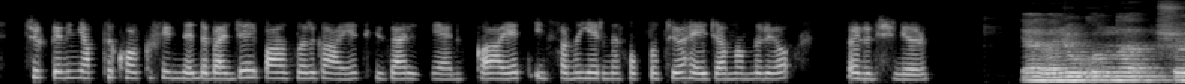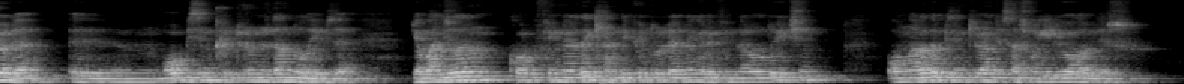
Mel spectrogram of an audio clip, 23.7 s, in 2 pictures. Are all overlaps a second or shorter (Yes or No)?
Yes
